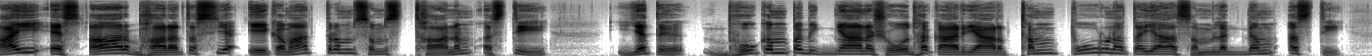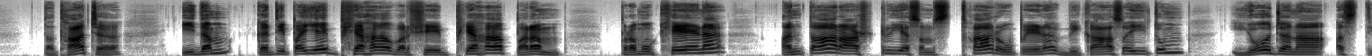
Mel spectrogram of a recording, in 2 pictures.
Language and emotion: Sanskrit, neutral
